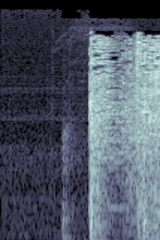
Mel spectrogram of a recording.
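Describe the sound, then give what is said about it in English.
Glass is smashed with a stone: a brief dull knock, then a loud, bright crash of shattering glass that keeps crackling and tinkling until the end. No one speaks. “Du, han krossar glaset med en sten.”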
